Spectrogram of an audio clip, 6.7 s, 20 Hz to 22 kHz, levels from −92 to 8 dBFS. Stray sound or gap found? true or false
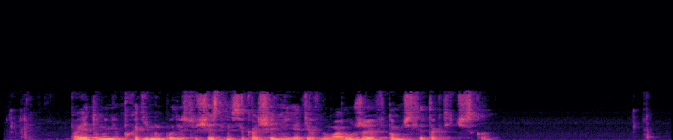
false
